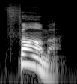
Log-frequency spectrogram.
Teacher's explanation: And in the word farmer, the stress is on the first sound, farmer.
